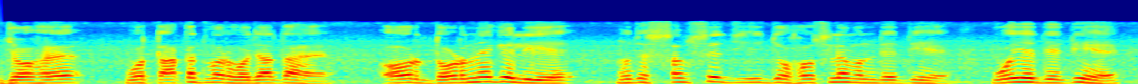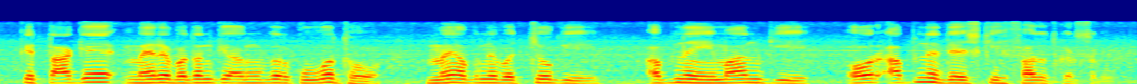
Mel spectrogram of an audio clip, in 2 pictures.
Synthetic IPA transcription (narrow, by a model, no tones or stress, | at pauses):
d͡ʒoːɦɛ | ʋot̪aːqət̪wəɾɦod͡ʒaːt̪̬aɦɛ | ɔːɾd̪ɔːɽnek̬elie | mʊd͡ʒʱesɐbseid͡ʒoːɦɔːslemɐ̃nd̪eːt̪iɦɛ | ʋojed̪eːt̪̬iɦɛ | ket̪aːk̬emeːɾebɐd̪ənk̬eɐ̃ŋɡd̪əɾqʊʋːət̪ɦo | mɛ̃ɐp̬nebɐtːʃõk̬i | ɐpneiːmaːnki | ɔːɾɐpned̪eːʃkiɦɪfaːzət̪kɐɾsɐkṵ̃ː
